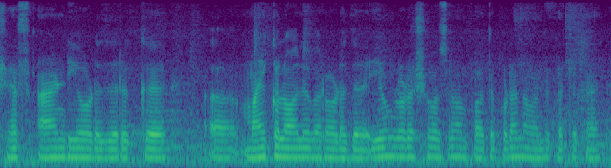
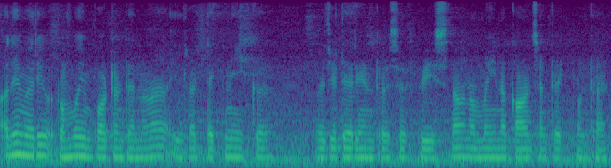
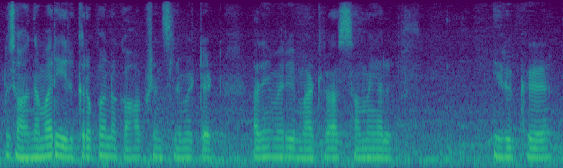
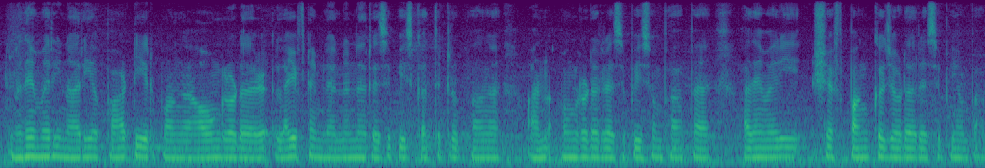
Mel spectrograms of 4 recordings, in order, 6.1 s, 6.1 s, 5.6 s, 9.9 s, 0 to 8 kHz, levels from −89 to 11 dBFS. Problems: constant background noise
